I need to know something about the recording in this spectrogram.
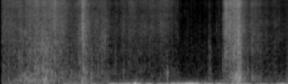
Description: Body Movement Snow Lift

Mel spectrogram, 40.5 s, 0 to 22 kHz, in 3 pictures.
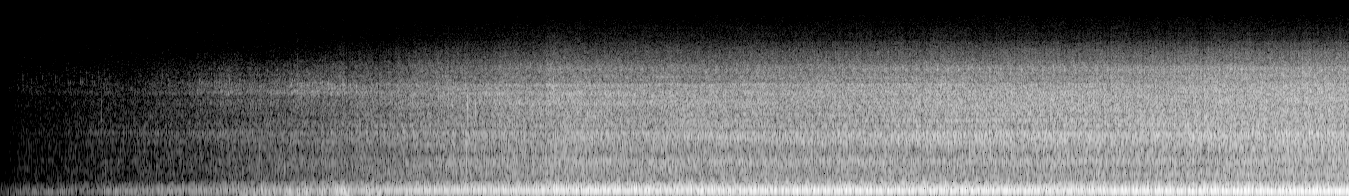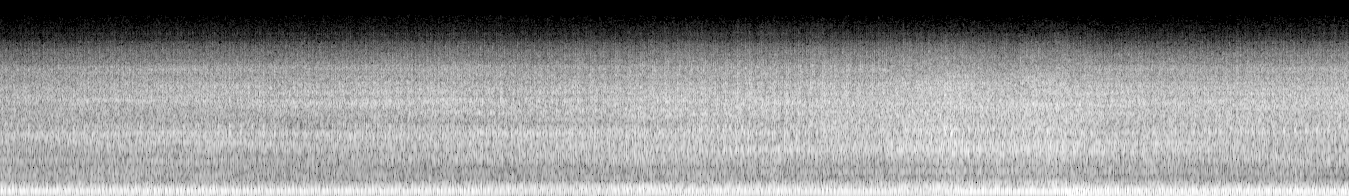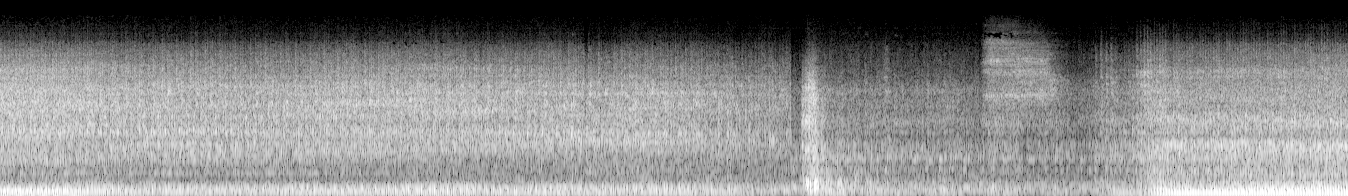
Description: Exterior, approach and stop, 2 ton diesel truck; Exterior,slow approach and stop, gear change, depart (2 ton diesel truck, make not known); BBC

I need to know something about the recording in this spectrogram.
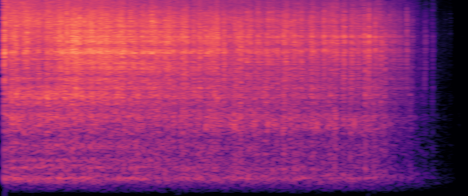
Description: Deer Feeder Pour In; Pouring Sound Effects; Objects; Foley

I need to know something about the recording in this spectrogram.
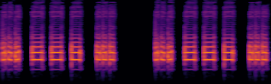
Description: Radio Morse Code; Morse Code Emergency Sos Twice; Morse Code Sound Effects; Blastwave; Warfare

